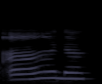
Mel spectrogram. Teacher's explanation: مد لازم بنے گی تو اسے ہم 6 سیکنڈز کے لیے کھینچیں گے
